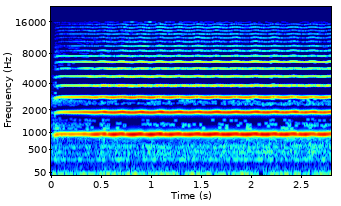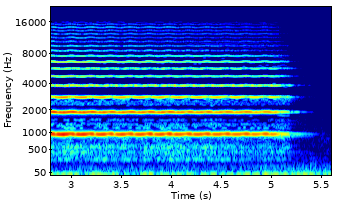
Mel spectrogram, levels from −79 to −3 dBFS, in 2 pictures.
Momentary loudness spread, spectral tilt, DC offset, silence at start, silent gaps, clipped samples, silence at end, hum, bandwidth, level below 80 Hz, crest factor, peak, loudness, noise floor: 9 LU; 3.5 dB/octave; under 0.1%; 0.05 s; none; under 0.1%; 0.4 s; none; 16 kHz; -56 dBFS; 12 dB; -2 dBFS; -13 LUFS; -38 dBFS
